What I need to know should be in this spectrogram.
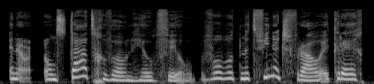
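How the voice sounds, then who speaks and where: A woman writer speaks earnestly on a radio talk show, restarting her sentences as she presses her point. Her voice has a gravelly, creaky edge. The studio sound is close and dry. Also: a little high, animated, moderate pace, a little mellow, no room sound. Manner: earnest, emphatic, with many restarts. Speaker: writer and guest.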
